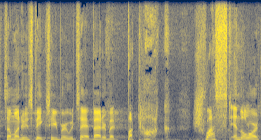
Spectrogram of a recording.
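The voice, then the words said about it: Southern American accent. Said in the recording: “I just butchered that with my southern accent”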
